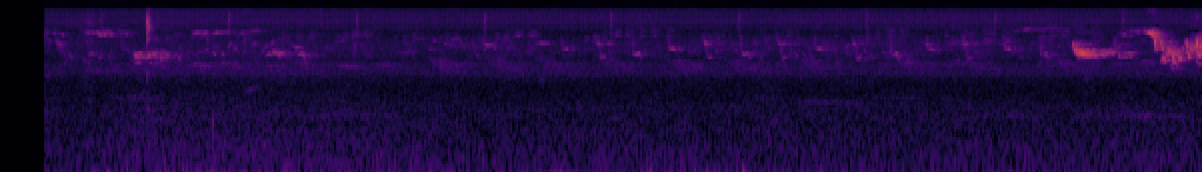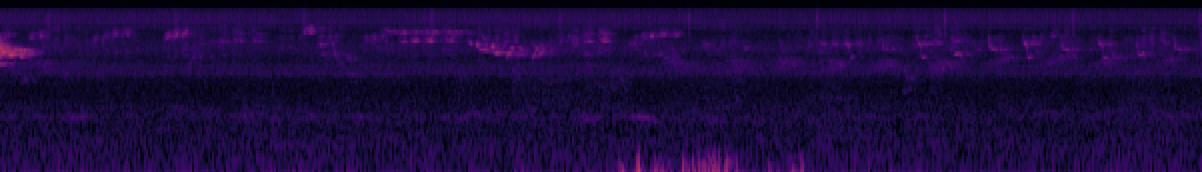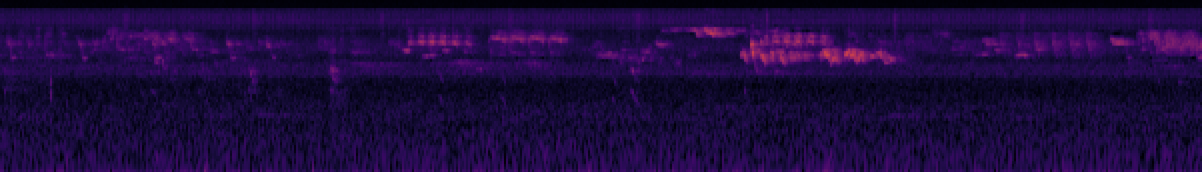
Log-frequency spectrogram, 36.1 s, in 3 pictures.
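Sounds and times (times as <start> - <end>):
faint birdsong: 0.5 - 36.0.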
